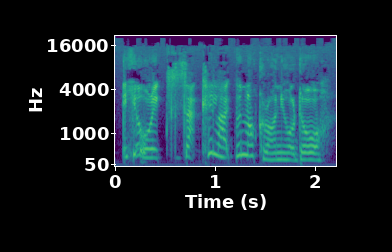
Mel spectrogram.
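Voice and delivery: put-on a small boy's polite voice. A narrator's reading. William voiced.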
